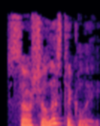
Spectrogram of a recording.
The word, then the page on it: socialistically: British English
